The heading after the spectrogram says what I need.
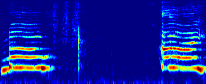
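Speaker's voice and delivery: squeaky, very high-pitched silly voice. Speaker demonstrating different voices to use, in a high voice. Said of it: "High voice would be a bit like".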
